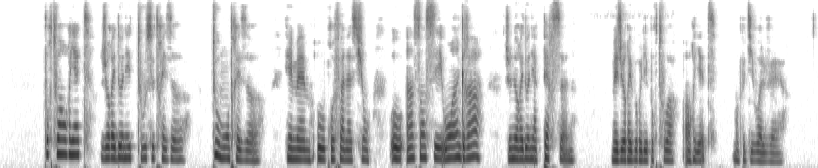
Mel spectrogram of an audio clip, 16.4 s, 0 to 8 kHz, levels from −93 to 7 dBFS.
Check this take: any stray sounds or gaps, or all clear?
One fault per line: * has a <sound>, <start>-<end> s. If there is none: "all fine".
all fine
